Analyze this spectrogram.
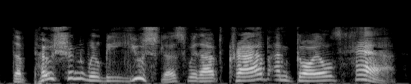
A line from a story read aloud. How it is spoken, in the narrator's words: said sternly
